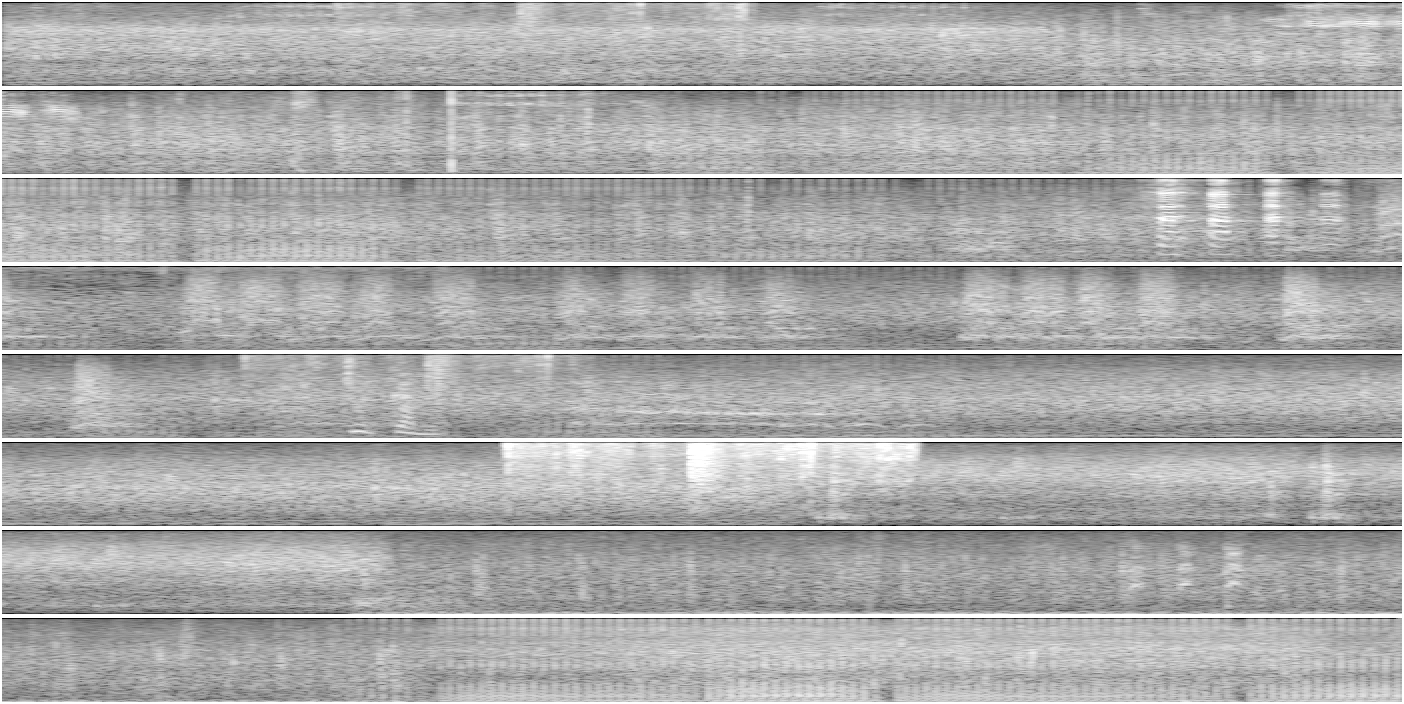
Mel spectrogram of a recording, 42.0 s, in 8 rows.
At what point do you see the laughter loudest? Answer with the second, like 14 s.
15 s.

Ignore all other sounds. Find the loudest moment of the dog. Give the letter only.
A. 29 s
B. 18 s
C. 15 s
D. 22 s
D.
